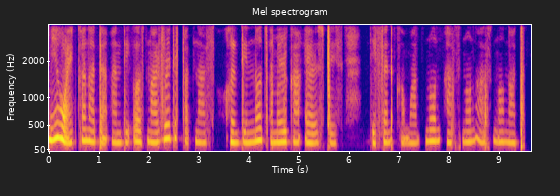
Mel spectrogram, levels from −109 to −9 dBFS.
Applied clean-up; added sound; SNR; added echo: none; none; none; none.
